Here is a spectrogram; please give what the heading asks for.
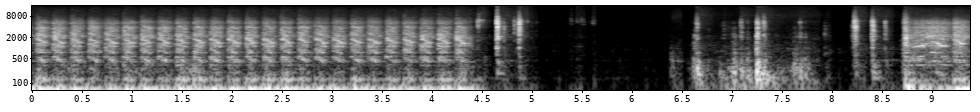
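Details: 1974 Dodge Dart with a 1972 slant six swapped in: even starter cranking at about three beats a second for several seconds, then it stops without catching. Cranks but won't start.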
